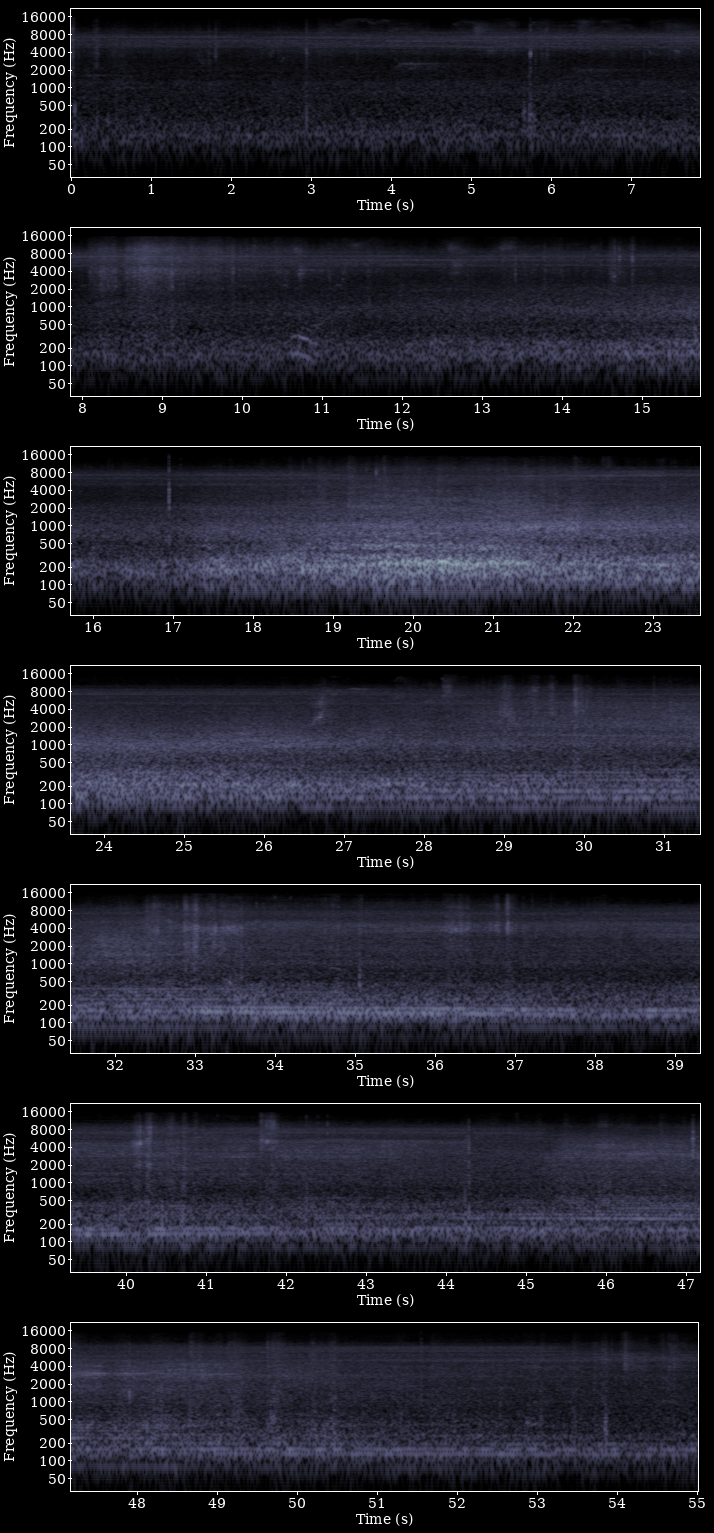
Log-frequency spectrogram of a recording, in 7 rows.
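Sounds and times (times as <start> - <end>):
outdoor background rumble: 0.0 - 55.0
dry leaves crackling: 7.9 - 22.5, 27.7 - 55.0.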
